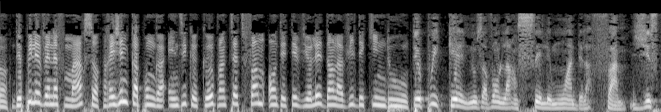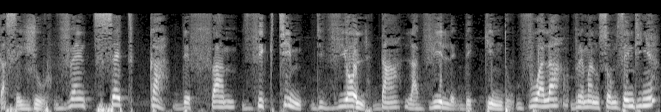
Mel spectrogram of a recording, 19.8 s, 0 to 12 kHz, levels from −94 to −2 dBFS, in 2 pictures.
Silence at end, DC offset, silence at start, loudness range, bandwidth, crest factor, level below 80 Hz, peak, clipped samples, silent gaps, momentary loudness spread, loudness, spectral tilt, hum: 0.05 s; under 0.1%; 0 s; 4 LU; 8 kHz; 14 dB; -32 dBFS; -2 dBFS; under 0.1%; none; 11 LU; -17 LUFS; -5.5 dB/octave; none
